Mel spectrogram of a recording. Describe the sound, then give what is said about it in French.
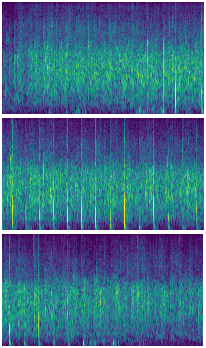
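Sustained applause from a seminar audience for the speakers: dense, steady clapping that holds an even level for about twelve seconds with no voices on top. “je vous invite à applaudir nos intervenants.”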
